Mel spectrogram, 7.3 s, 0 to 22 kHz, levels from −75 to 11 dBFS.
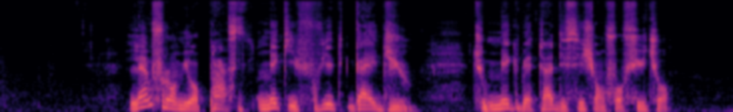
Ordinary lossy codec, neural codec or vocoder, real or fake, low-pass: none; vocoder, 48 kHz, 128 mel bands, Vocos; fake; none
